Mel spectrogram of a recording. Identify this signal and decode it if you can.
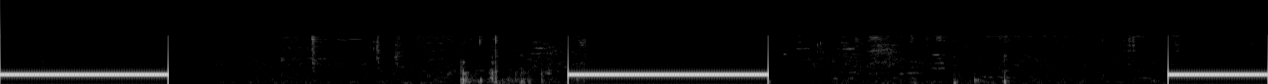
Ringback tone (North America), 440 + 480 Hz.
